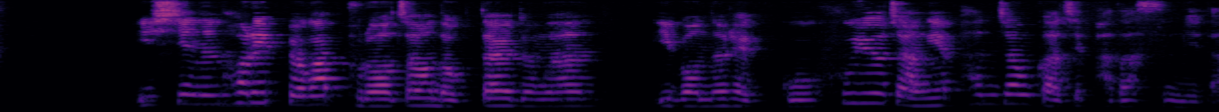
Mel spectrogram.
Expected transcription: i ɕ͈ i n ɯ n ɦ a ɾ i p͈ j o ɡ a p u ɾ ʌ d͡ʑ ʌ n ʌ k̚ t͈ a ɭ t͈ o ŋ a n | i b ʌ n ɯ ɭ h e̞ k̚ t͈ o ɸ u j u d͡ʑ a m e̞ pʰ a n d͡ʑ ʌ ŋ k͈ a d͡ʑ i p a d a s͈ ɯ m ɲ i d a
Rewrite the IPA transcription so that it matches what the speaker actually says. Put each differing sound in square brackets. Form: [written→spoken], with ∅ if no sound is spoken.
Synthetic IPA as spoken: i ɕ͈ i n ɯ n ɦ [a→ʌ] ɾ i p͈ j o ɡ a p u ɾ ʌ d͡ʑ ʌ n ʌ k̚ t͈ a ɭ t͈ o ŋ a n | i b ʌ n ɯ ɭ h e̞ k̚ [t͈→k͈] o ɸ u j u d͡ʑ a [m→ŋ] e̞ pʰ a n d͡ʑ ʌ ŋ k͈ a d͡ʑ i p a d a s͈ ɯ m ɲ i d a

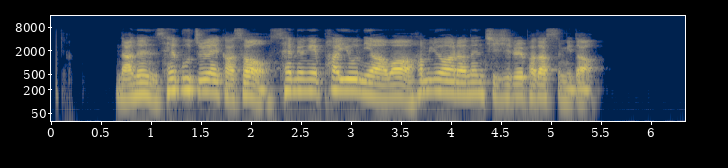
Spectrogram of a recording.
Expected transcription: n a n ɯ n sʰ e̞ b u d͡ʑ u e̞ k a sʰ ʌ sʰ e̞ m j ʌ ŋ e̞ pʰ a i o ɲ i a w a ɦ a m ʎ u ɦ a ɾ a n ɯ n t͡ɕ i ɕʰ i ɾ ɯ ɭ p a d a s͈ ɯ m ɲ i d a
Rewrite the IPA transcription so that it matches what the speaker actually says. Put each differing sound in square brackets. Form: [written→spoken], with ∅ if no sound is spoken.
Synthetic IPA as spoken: n a n ɯ n sʰ e̞ b u d͡ʑ u e̞ k a sʰ ʌ sʰ e̞ m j ʌ ŋ e̞ pʰ a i o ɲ i a w a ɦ a m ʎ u ɦ a ɾ a n ɯ n t͡ɕ i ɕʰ i ɾ ɯ ɭ p a d a s͈ ɯ m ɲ i d a

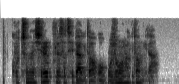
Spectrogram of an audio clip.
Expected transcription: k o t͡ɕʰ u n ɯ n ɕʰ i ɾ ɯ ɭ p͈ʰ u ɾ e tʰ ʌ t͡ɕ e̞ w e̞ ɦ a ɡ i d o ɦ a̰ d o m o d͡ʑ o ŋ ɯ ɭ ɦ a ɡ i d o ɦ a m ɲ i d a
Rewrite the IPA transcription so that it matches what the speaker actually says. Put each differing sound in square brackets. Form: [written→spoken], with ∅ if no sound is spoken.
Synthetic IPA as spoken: k o t͡ɕʰ u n ɯ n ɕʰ i ɾ ɯ ɭ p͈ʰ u ɾ e [tʰ→sʰ] ʌ t͡ɕ e̞ [w→b] e̞ ɦ a ɡ i d o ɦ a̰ [d→ɡ] o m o d͡ʑ o ŋ ɯ ɭ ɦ a ɡ i d o ɦ a m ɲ i d a

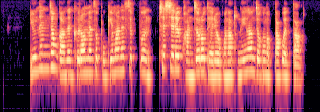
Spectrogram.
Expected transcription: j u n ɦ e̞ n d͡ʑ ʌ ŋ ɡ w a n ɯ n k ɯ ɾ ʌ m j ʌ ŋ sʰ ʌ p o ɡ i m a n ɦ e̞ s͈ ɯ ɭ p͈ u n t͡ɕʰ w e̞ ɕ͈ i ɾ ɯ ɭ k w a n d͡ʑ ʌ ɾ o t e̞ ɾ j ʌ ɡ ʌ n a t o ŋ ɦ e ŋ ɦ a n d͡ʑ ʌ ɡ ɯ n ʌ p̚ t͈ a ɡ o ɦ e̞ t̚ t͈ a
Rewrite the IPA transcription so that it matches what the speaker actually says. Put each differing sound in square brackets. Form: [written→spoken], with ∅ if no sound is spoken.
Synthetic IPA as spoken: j u n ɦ e̞ n d͡ʑ ʌ ŋ ɡ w a n ɯ n k ɯ ɾ ʌ m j ʌ [ŋ→n] sʰ ʌ p o ɡ i m a n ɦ e̞ s͈ ɯ ɭ p͈ u n t͡ɕʰ w e̞ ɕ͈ i ɾ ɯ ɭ k w a n d͡ʑ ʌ ɾ o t e̞ ɾ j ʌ ɡ ʌ n a t o ŋ ɦ e ŋ ɦ a n d͡ʑ ʌ ɡ ɯ n ʌ p̚ t͈ a ɡ o ɦ e̞ t̚ t͈ a

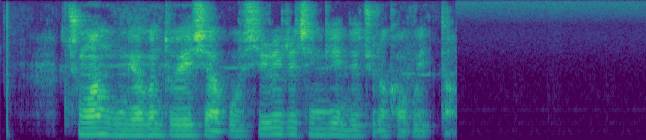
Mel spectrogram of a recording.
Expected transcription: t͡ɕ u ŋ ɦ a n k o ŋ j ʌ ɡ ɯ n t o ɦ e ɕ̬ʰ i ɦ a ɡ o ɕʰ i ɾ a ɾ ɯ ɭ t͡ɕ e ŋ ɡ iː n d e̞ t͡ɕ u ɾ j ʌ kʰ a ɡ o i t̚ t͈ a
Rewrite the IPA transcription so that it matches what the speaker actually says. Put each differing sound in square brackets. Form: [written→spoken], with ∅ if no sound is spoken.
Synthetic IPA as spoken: t͡ɕ u ŋ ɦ a n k o ŋ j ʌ ɡ ɯ n t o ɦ e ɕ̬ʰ i ɦ a ɡ o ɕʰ i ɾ [a→i] ɾ ɯ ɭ t͡ɕ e ŋ ɡ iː n d e̞ t͡ɕ u ɾ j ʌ kʰ a ɡ o i t̚ t͈ a

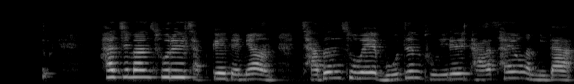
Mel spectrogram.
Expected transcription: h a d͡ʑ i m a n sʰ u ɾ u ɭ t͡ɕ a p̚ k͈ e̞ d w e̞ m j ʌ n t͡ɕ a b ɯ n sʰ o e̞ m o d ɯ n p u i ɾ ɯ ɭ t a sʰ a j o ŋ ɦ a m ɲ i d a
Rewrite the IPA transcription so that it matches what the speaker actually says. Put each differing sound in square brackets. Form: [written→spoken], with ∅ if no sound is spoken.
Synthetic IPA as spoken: h a d͡ʑ i m a n sʰ [u→o] ɾ [u→ɯ] ɭ t͡ɕ a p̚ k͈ e̞ d w e̞ m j ʌ n t͡ɕ a b ɯ n sʰ o e̞ m o d ɯ n p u i ɾ ɯ ɭ t a sʰ a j o ŋ ɦ a m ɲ i d a

